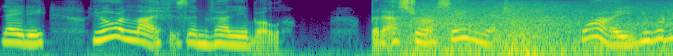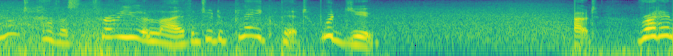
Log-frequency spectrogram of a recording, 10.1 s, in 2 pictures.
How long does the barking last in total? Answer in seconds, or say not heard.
not heard.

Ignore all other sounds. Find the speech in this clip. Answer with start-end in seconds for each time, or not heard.
0.0-8.0, 9.3-10.0.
